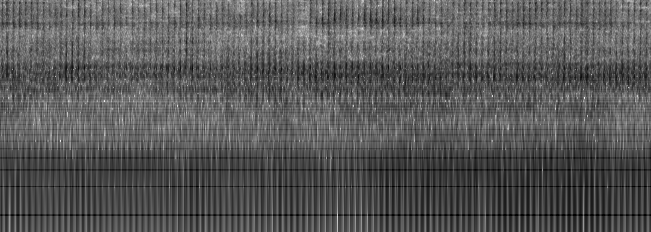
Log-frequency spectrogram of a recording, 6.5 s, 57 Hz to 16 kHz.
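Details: 2017 Honda CRF250L at idle, before repair: fast, even clatter about three or four beats a second over the single's thump; slack cam chain from a worn tensioner, cured by a new tensioner.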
